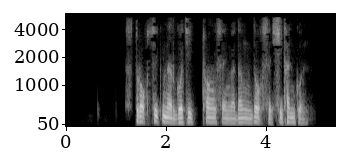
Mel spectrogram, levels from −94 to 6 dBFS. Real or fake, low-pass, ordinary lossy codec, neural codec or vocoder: fake; 5.4 kHz; MP3, 24 kbps; codec, 16 kHz in and 24 kHz out, 0.9 kbps, LongCat-Audio-Codec, fine tuned four codebook decoder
